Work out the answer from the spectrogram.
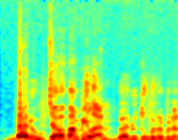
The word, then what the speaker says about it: Badoo: bakal kita bahas adalah Badoo atau dibacanya baru coba tampilan baru itu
